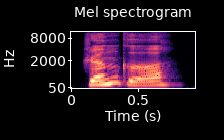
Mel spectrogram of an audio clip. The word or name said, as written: 人格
